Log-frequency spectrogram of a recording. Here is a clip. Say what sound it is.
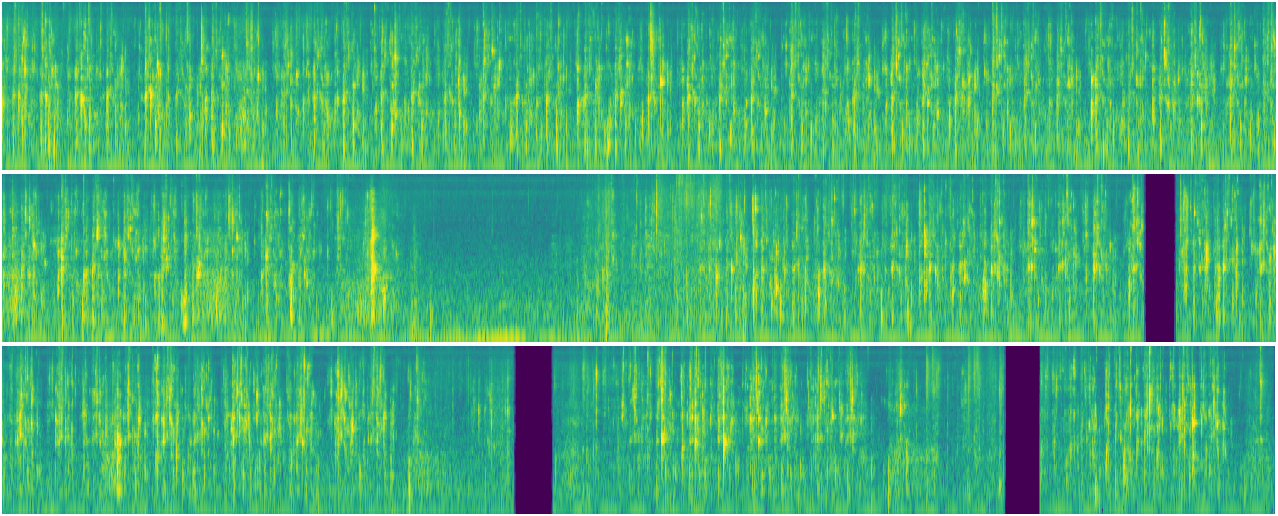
dog drinking water in unfinished basement acoustic closer towards end
unfinished, water, drinking, basement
